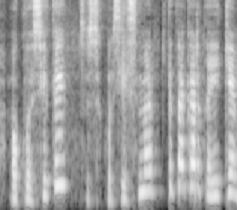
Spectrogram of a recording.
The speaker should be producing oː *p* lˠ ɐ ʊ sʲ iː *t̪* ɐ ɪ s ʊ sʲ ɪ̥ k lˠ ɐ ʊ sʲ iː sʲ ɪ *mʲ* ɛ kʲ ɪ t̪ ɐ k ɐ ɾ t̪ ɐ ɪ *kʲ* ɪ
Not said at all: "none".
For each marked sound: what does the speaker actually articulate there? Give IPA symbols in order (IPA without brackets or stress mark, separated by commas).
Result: k, t̪, mʲ, kʲ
